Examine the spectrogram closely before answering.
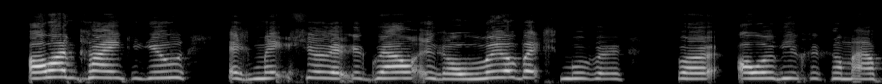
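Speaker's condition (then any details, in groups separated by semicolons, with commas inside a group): Cerebral palsy; since birth, diagnosed at age 2, arthritis since age 30, becoming less ambulatory, cannot stand long even assisted; speech mocked for years for how it sounds, speaks on podcasts, avoids speaking in TikTok videos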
